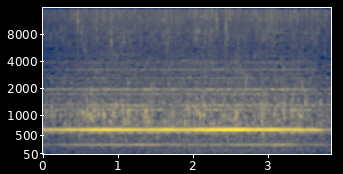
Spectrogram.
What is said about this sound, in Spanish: El agua baja con toda su fuerza por estos grandes tubos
